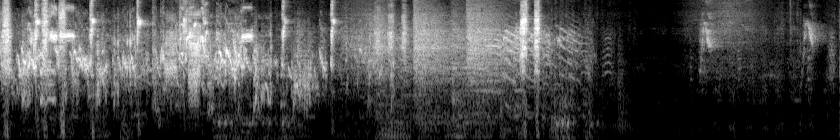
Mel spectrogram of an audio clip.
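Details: Budgies chirp and squawk busily for about five seconds, then the chatter fades to near silence with a couple of faint distant chirps afterward.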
